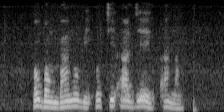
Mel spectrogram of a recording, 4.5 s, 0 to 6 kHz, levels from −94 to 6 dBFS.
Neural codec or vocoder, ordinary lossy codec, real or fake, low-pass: none; Opus, 24 kbps; real; 5.4 kHz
